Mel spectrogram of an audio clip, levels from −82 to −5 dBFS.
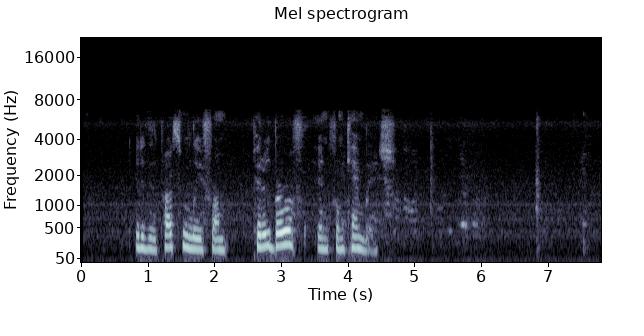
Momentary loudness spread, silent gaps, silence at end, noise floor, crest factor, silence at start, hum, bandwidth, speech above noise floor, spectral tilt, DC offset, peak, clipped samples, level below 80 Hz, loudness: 22 LU; none; 0.2 s; -58 dBFS; 18 dB; 0.8 s; none; 7 kHz; 33 dB; -7.5 dB/octave; under 0.1%; -10 dBFS; under 0.1%; -62 dBFS; -26 LUFS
